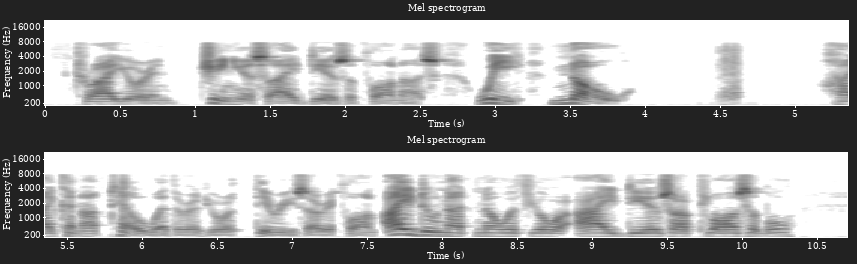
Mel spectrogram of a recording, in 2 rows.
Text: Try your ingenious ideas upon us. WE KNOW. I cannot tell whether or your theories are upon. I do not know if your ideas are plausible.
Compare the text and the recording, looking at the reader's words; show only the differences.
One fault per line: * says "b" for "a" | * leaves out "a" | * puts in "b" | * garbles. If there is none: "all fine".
all fine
